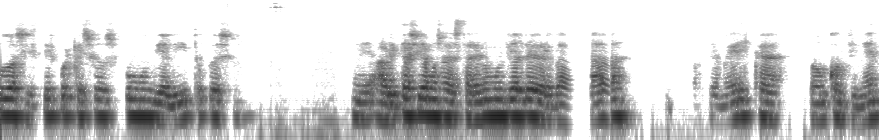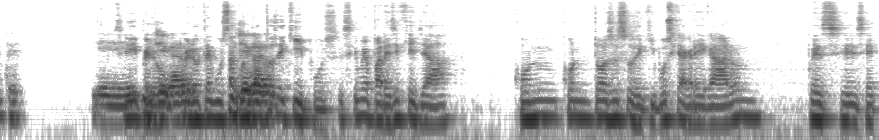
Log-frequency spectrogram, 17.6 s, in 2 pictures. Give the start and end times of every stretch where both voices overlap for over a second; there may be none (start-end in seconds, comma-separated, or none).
9.9-11.6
